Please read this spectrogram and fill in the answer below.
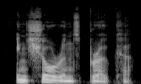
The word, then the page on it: insurance broker: British English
